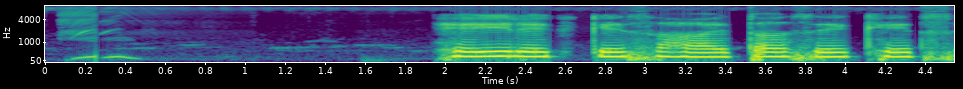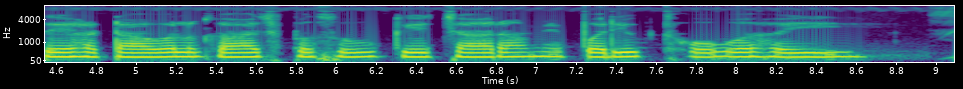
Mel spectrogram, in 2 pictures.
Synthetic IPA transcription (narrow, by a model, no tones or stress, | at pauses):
heːiɾeːkʰkesəɦaːjt̪asekʰeːt̪seɦəʈaːwəlɡaːd͡ʒpəsuket͡ʃaːɾamẽpəɾjʊkt̪ɦoːwəɦəi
